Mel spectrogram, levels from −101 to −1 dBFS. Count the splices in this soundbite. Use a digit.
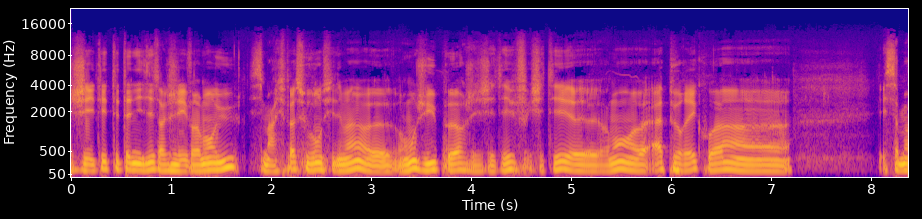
1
